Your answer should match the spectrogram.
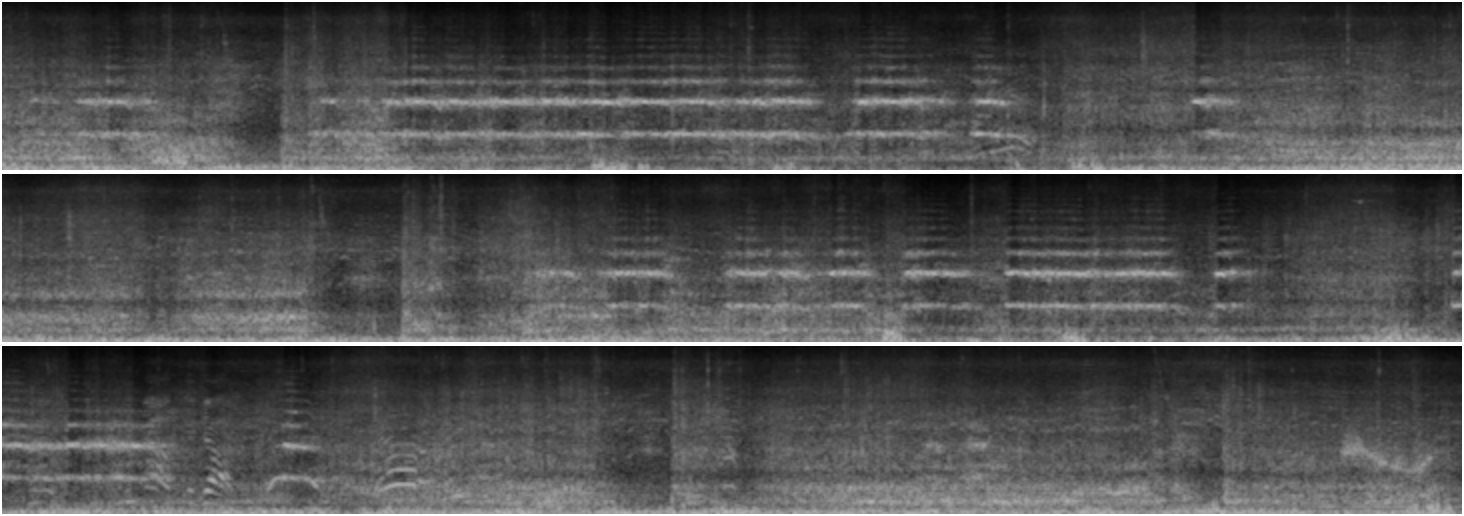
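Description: Mountain bike descending a dirt trail, with steady wind and tyre rumble. Twice, for several seconds at a time, a steady high-pitched squeal holds at the same pitch, typical of a disc brake squealing under braking.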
